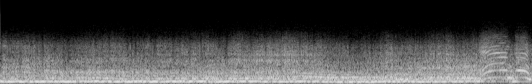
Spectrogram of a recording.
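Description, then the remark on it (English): A loud, continuous roar of racing boat engines as four boats (Budweiser, Murr's Special, Pay and Pack and Vance PX) start a race, throwing rooster tails: a deep droning rumble with layered whining tones that holds steady throughout, with a brief swooping whine rising near the end. “It's going to be a beautiful start. Here comes those rooster tails.”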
